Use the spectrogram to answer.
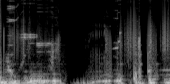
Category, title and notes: Sound effects > Electronic / Design
Optical Theremin 6 Osc Shaper Infiltrated-020
Alien, Analog, Chaotic, Crazy, DIY, EDM, Electro, Electronic, Experimental, FX, Gliltch, IDM, Impulse, Loopable, Machine, Mechanical, Noise, Oscillator, Otherworldly, Pulse, Robot, Robotic, Saw, SFX, strange, Synth, Theremin, Tone, Weird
